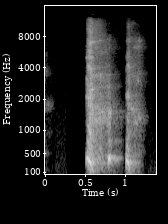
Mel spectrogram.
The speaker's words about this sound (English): Sorry, I still have a cough. God, that was nasty. Hold on. I got to take a sip. Oh, Jesus Christ. This is just like, guys, I'm fine. This is just like, you know, when you're done being sick and you just cough for like fucking 2 months.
